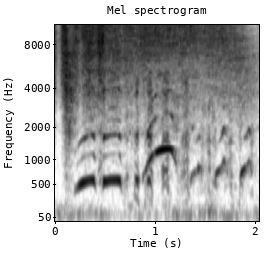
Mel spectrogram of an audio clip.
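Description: A shaken champagne bottle spraying with a fizzing hiss that fades over about a second and a half, under people whooping and laughing.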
